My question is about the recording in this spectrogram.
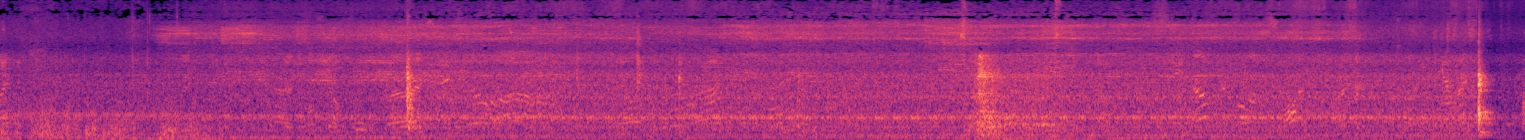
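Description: A boat's engine idling with a steady hum, with two short knocks, one about four seconds in and one near ten seconds.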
